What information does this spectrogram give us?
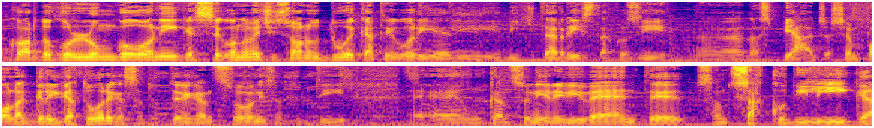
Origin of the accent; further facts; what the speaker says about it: Ascoli Piceno, Marche, Italy; born there; now in Milan, Italy; sono nato a Ascoli, ma praticamente...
